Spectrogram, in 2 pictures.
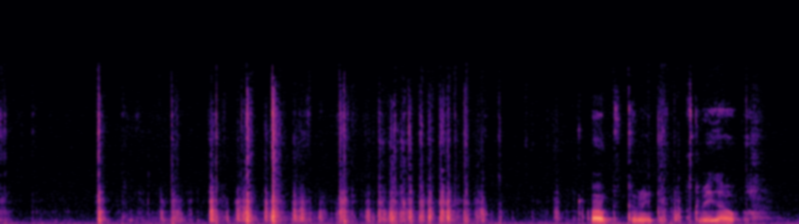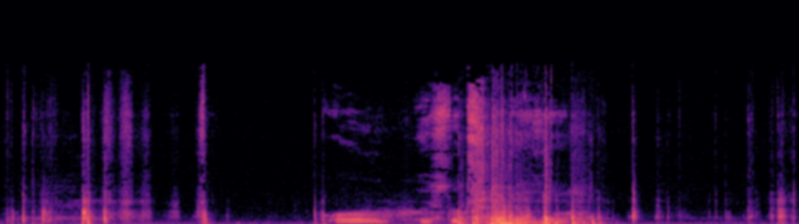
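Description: A plastic box rattles and clicks in a boy's hands.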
